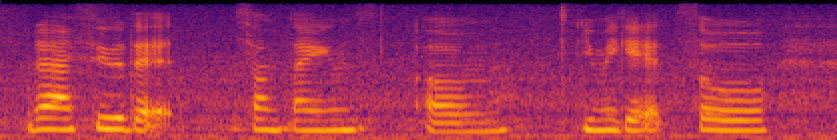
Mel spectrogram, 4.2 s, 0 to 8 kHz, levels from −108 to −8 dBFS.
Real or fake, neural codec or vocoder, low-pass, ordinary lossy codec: real; none; 7.2 kHz; none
